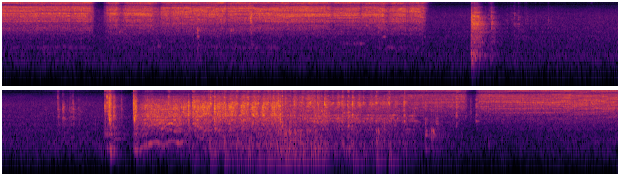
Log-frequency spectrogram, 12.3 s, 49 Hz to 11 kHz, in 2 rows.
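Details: 1971 Mazda RX4 race car, 13B rotary, long parked: several short cranking bursts, catches and runs roughly a few seconds, won't hold idle; owner running out old E85, suspects fuel, possibly out of fuel or flooding; stalling after start.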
